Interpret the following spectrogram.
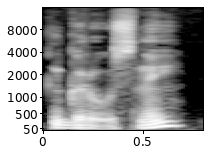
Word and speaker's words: грустный: обозначается с помощью букв например в слове грустный не произносится звук между с и на хотя на письме между буквами сын пишется буква т слове сердца не произносится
